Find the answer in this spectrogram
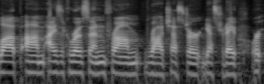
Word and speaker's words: Isak Rosen: Something to note, though, that the Sabres did call up Isaac Rosen from Rochester yesterday, or Isak Rosen, depending on how you want to pronounce it.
